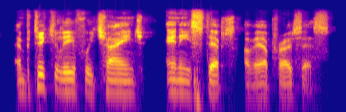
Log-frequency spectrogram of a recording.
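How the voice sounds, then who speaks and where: With an Australian accent, a man speaks at a moderate pace and medium pitch, his tone bright and sharp, in a dry, close sound with no echo and a quiet background. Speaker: conference speaker on dialysis water treatment. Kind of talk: conference presentation. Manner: hesitant, many fillers.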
